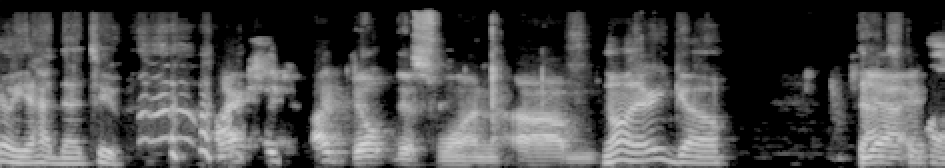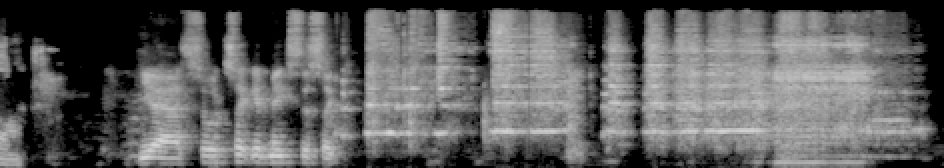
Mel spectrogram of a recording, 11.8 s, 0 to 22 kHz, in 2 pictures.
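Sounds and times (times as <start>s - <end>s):
speech: 0.0s - 4.6s, 5.2s - 8.3s
laughter: 0.8s - 1.7s
bowed self-built homemade instrument of springs and nails, unplugged: 8.1s - 11.8s.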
